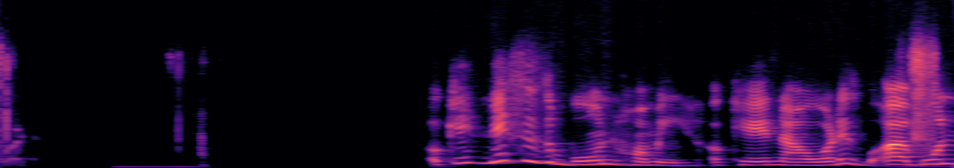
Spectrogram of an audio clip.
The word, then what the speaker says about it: bonhomie: Okay, next is a bonhomie. Okay, now what is bon? No, it's not homie. Okay, it's bonami.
